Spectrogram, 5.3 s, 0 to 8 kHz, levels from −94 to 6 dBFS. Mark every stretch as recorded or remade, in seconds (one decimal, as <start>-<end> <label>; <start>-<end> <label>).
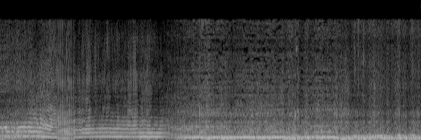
0.0-4.3 recorded; 4.3-5.3 remade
